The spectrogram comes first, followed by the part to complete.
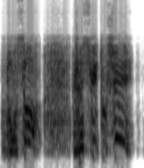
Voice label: aircraft destroyed mood med, speech fr

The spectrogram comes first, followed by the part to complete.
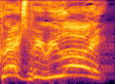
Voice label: US inform reloading, battlechatter, english

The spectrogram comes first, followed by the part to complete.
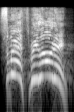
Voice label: inform reloading, US

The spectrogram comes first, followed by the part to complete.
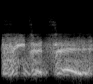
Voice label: enemy detected mood high, speech pol; War Thunder

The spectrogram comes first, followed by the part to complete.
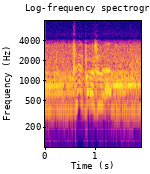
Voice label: bomb success, mood low, speech ru; War Thunder

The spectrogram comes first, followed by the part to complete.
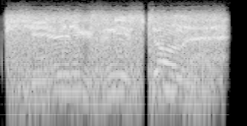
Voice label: voice message engine destroyed, polish

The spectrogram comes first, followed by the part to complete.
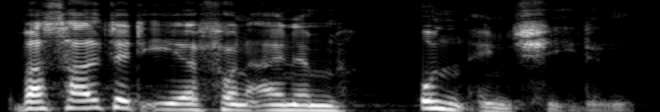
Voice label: Peaceful, Speech; Civ5; Bismark

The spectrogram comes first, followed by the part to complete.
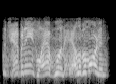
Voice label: dialog, dialogs serbian; War Thunder

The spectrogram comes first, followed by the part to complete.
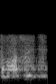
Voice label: jp trick, speech jp

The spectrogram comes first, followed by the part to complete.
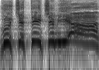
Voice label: inform killfirm infantry, battlechatter ru; localized english

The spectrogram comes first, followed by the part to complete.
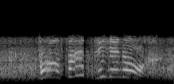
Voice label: attack position, mood high, speech ge

